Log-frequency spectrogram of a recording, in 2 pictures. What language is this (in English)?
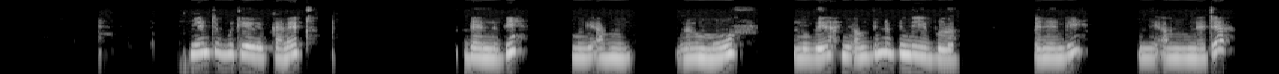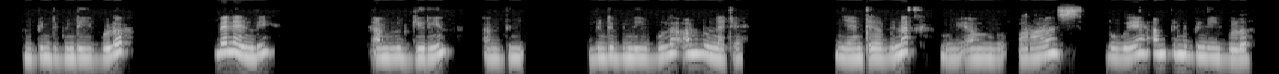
Wolof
